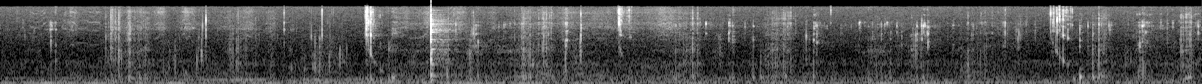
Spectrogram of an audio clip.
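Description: Close-miked chewing of a mouthful of broccoli cream soup, with scattered mouth clicks.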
